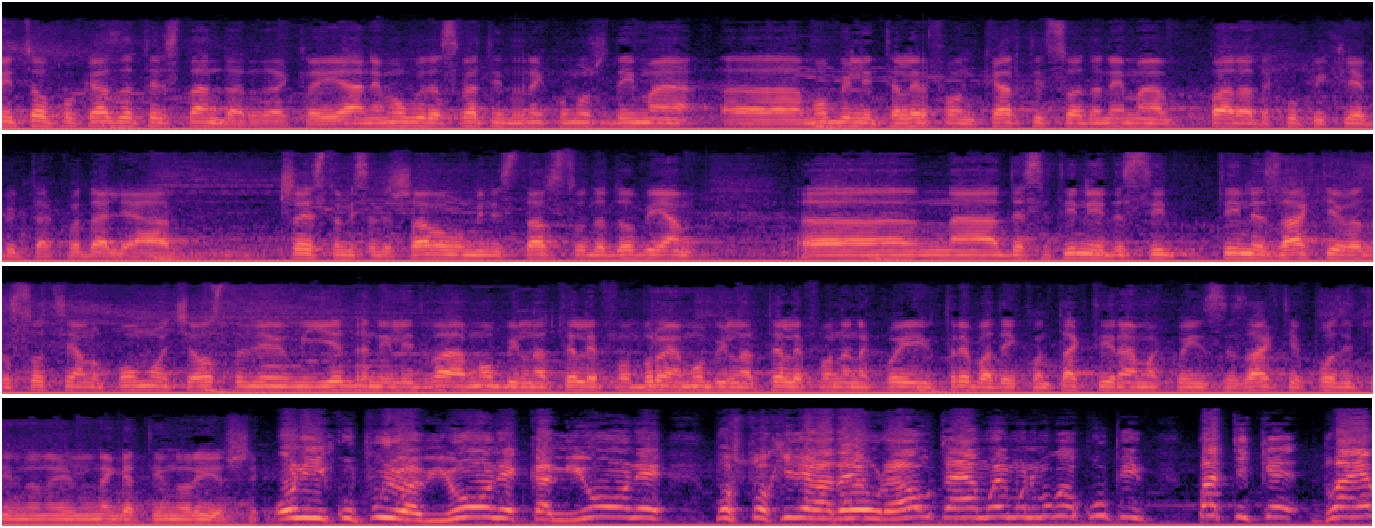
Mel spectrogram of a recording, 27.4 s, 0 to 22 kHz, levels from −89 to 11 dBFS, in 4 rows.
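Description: Six short Bluetooth stutters turn up: 2.57 to 2.61 s, 4.60 to 4.63 s, 10.38 to 10.40 s, 15.49 to 15.51 s, 21.15 to 21.17 s, and at 23.17 s. Each time the link dropped data, so the receiver looped its last little slice of audio until fresh data arrived, giving a quick buzzy repeat. Most gaps are about 20 ms, pointing to one lost packet. The first runs about 41 ms, more like two. Afterward the sound jumps ahead, as though it had kept playing.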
